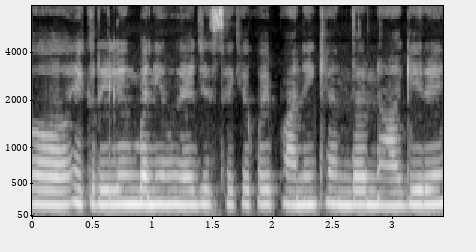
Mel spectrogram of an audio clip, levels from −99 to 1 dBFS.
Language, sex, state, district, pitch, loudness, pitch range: Hindi, female, Chhattisgarh, Raipur, 200 Hz, -13 LUFS, 200-205 Hz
